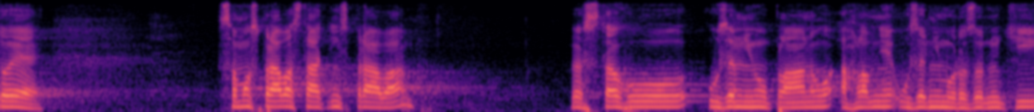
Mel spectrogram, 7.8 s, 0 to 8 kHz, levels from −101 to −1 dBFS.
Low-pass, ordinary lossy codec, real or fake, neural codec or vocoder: 7.2 kHz; Opus, 24 kbps; real; none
